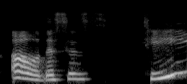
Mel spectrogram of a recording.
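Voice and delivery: "tea?" swung up high as a question; puzzled, hesitant lift on "tea?"; questioning doubt. Retold or imitated. Recounting her letdown on tasting the tea, doubtful questioning. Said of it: "Question mark?".

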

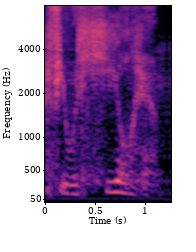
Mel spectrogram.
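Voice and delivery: whispered plea that slowly gains voice; hushed, reverent re-enacted prayer; pleading prayer. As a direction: begin under your breath, begging God. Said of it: "I'm praying down".

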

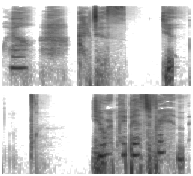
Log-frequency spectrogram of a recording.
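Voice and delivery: imitating a sweet young girl in a high whisper; girl's soft whisper. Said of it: "She, she talk like this".

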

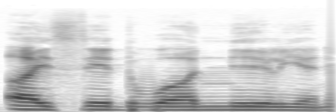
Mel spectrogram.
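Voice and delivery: slow, lightly put-on bad Spanish accent; a hint of a hammy Spanish villain accent, slow. Retelling the movie's Spanish dealer, slow mock Spanish accent. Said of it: "a terrible accent".

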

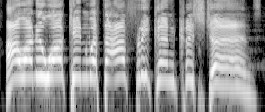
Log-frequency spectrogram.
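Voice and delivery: high, drawn-out revival cry; imitating a German evangelist in full cry; exuberant preacher shout. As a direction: stretch it out high, building to a long hallelujah. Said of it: "singing and dancing and shouting".

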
